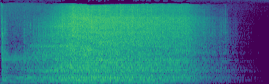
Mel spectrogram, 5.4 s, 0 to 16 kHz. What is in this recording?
Séchoir mains Laura BEGUET M1 Scénar
This sound is the noise of an hand-drier, recorded in the university's bathroom, with just an effect of dissolve closure.
C'est un son continu complexe.
1)Masse:
Son seul complexe;
2)timbre harmonique:
Son terne, sourd.
3)Grain rugueux.
4)Allure:
Pas de vibrato.
5)Dynamique:
Attaque douce et graduelle.
6)Profil mélodique:
Variation serpentine.
hand-drier, hygiene, maintenance, Audacity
